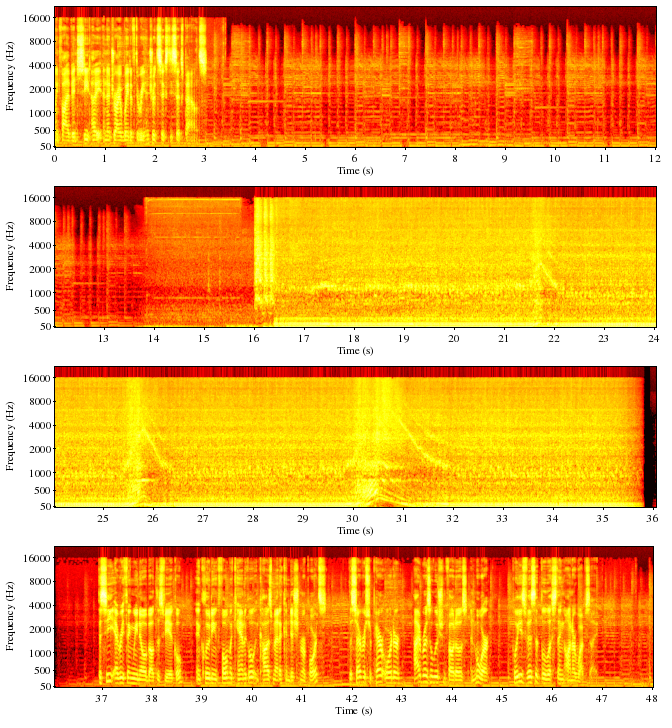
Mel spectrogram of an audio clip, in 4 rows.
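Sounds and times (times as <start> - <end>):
motorcycle engine idling and revving: 15.2 - 35.8.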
